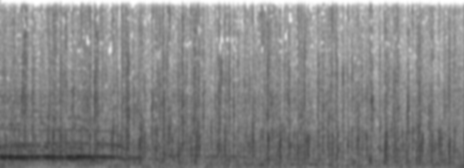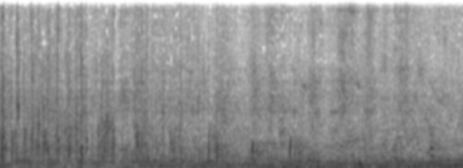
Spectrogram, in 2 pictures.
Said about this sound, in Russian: ваши бурные аплодисменты!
